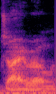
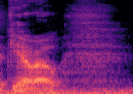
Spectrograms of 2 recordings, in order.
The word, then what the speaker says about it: gyro: We ordered a gerro. Chicken grow. Chicken gerro. And it's pronounced gerro. According to the local from Athens a couple years ago, instead of gyro, they said it's a gerro.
